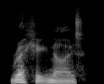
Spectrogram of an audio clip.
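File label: "recognize", British English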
